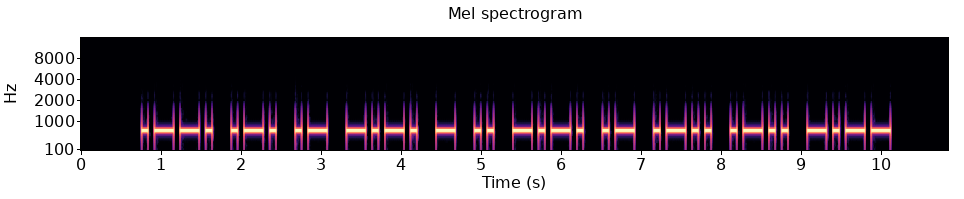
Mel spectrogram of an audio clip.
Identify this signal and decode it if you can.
Morse code, heard as a keyed tone, about 15 wpm, 700 Hz. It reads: PRACTICALLY
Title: LY Suffix - Top 100 Words with Base Words 15wpm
